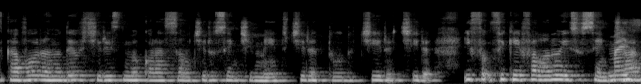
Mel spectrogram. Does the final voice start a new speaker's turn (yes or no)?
yes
